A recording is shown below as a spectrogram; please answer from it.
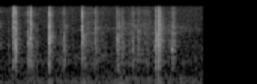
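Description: Someone typing a password on a computer keyboard: about a dozen quick, light key clicks in an uneven rhythm, quiet and close, ending abruptly in silence.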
